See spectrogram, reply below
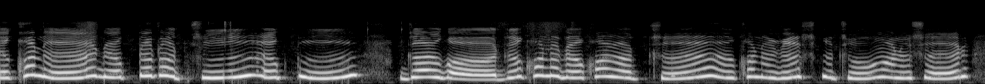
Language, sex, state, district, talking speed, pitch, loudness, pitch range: Bengali, female, West Bengal, Malda, 75 wpm, 320 Hz, -11 LUFS, 290-365 Hz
